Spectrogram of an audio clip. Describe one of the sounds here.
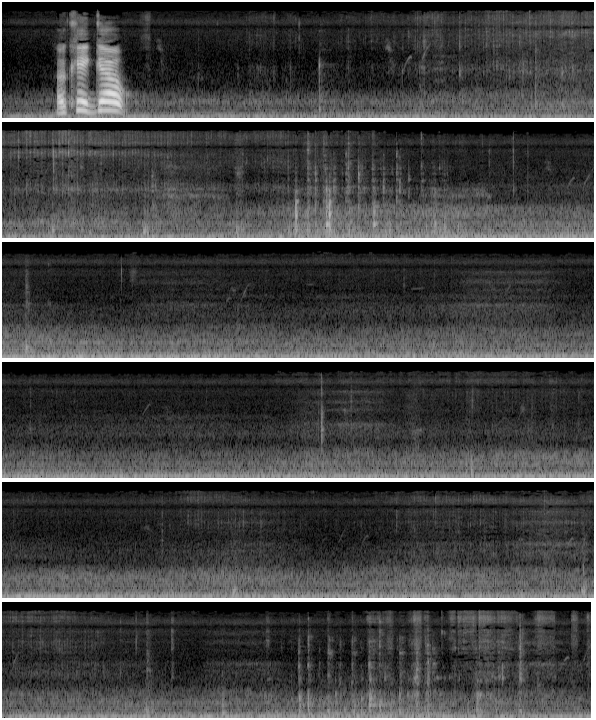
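Bicycle wheels rattle over wooden slats.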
